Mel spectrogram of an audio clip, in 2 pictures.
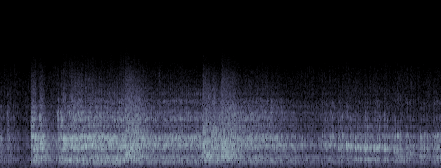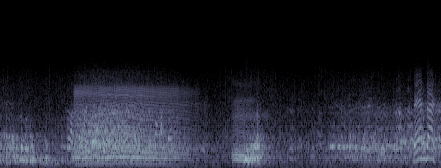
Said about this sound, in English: give that propeller a spin and see what happened. Okay. Contact.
